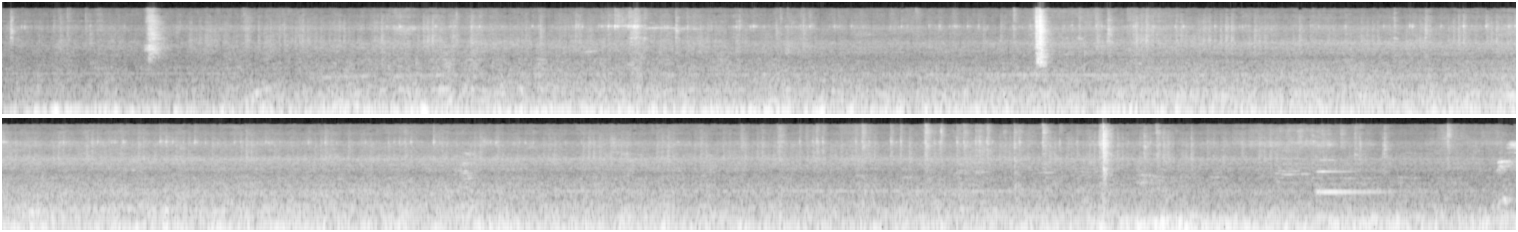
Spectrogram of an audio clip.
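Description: Tyne and Wear Metrocar running through a tunnel, heard from inside the car: a steady low rumble of wheels and running gear with a few sharp clicks from the track.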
